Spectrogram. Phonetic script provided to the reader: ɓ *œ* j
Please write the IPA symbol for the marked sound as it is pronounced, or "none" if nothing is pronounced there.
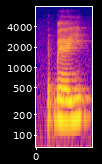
ɛ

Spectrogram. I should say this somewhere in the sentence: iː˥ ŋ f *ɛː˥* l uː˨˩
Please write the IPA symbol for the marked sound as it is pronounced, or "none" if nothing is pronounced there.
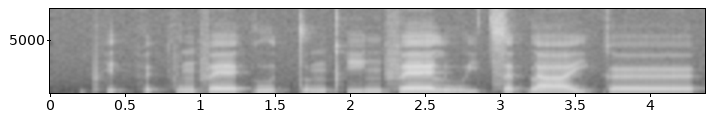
ɛː˥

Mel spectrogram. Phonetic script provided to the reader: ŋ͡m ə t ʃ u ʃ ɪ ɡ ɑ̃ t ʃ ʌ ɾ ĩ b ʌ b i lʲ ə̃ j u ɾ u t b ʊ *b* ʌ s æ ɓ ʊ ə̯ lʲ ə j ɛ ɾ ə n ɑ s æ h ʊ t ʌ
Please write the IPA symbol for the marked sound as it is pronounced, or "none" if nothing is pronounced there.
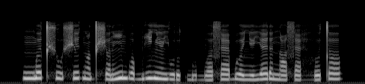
b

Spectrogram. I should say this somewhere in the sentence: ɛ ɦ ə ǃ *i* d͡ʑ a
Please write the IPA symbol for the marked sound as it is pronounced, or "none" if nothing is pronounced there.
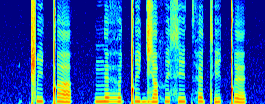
i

